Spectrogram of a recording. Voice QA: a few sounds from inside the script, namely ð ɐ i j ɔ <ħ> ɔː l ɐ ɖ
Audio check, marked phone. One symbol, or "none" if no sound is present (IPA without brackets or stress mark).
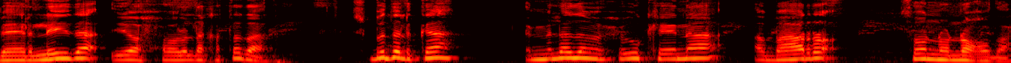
ħ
